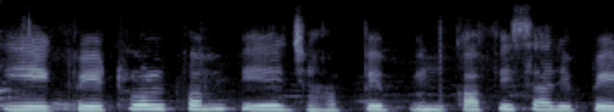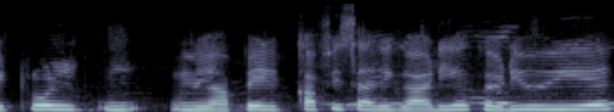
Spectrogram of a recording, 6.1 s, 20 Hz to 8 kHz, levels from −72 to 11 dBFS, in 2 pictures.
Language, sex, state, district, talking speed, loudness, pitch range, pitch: Rajasthani, female, Rajasthan, Nagaur, 175 wpm, -17 LUFS, 235-270 Hz, 255 Hz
